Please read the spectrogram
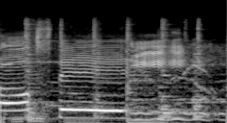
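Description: Live rocksteady band playing, with a male vocalist singing long held notes over guitar and drums.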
